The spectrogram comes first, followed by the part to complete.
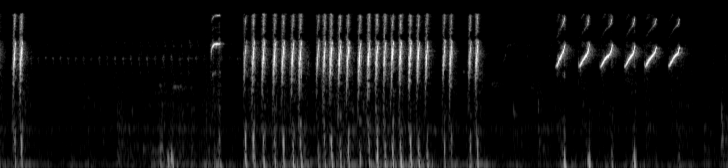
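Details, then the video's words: Mouse-colored sunbird, a tiny nectar-feeding bird with a loud voice, singing actively: sharp, very high chirps, then a fast even run of buzzy notes lasting about two seconds, a pause, and six quick rising, whistled upslurs. "Kicauan suara burung Kolibri Ninja(konin) gacor"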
